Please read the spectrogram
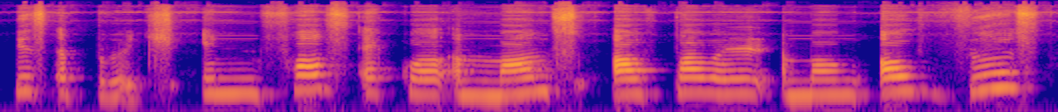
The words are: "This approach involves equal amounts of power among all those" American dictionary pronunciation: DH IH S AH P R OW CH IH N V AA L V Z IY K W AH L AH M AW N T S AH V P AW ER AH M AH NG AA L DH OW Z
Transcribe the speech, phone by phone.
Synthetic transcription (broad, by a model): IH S AH P R OW CH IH N F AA L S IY K W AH L AH M AW N T S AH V P AW ER AH M AH NG AA L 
